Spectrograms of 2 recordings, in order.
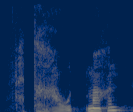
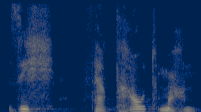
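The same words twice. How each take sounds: First: Hushed, rising VERTRAUT MACHEN; questioning echo. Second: Said in the usual way. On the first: A narrator's reading. Little prince echoes "vertraut machen" back, hushed question. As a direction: repeat "vertraut machen" softly as a question, lifting at the end.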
